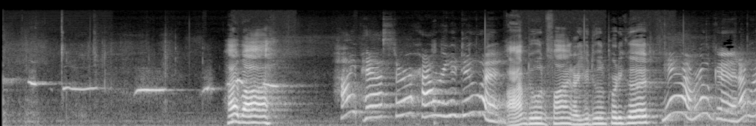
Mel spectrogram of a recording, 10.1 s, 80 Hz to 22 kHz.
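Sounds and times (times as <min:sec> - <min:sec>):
person whistling a slow tune: 0:00.0 - 0:04.0.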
